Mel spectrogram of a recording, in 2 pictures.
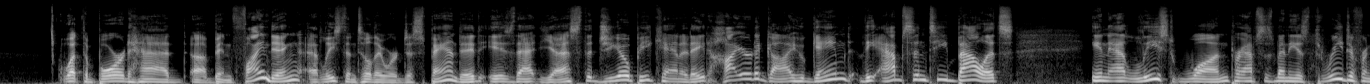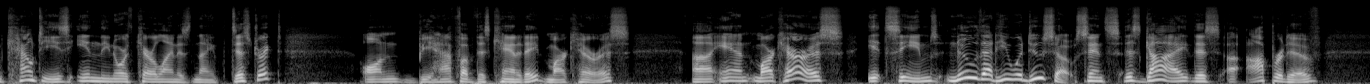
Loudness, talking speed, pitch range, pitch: -19 LUFS, 150 wpm, 120-170 Hz, 145 Hz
